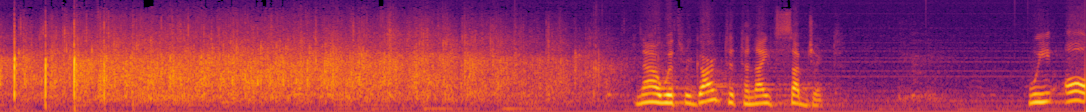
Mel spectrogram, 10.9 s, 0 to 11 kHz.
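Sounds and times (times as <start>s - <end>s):
sharp individual claps: 0.0s - 6.2s
audience applause: 0.0s - 6.3s
speech: 6.4s - 8.3s, 10.3s - 10.8s.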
